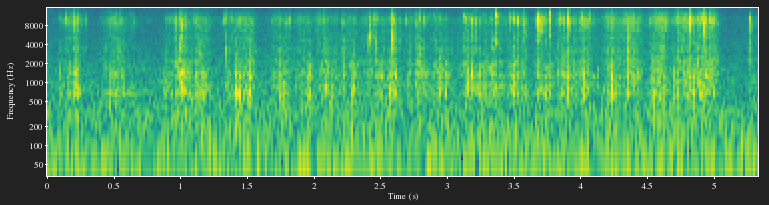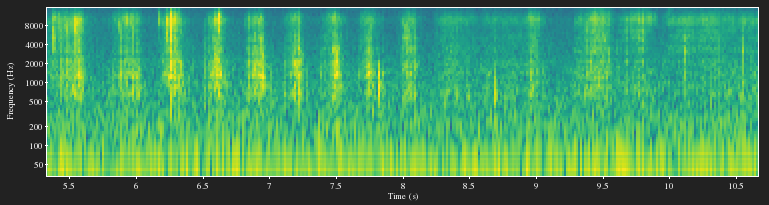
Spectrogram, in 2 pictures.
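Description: Long nails scratch across a worn light-blue denim lace-up top with metal eyelets, making a steady run of quick, dry rasping strokes. The sound is soft and bright with little low end, and some strokes stand out as sharper scrapes.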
